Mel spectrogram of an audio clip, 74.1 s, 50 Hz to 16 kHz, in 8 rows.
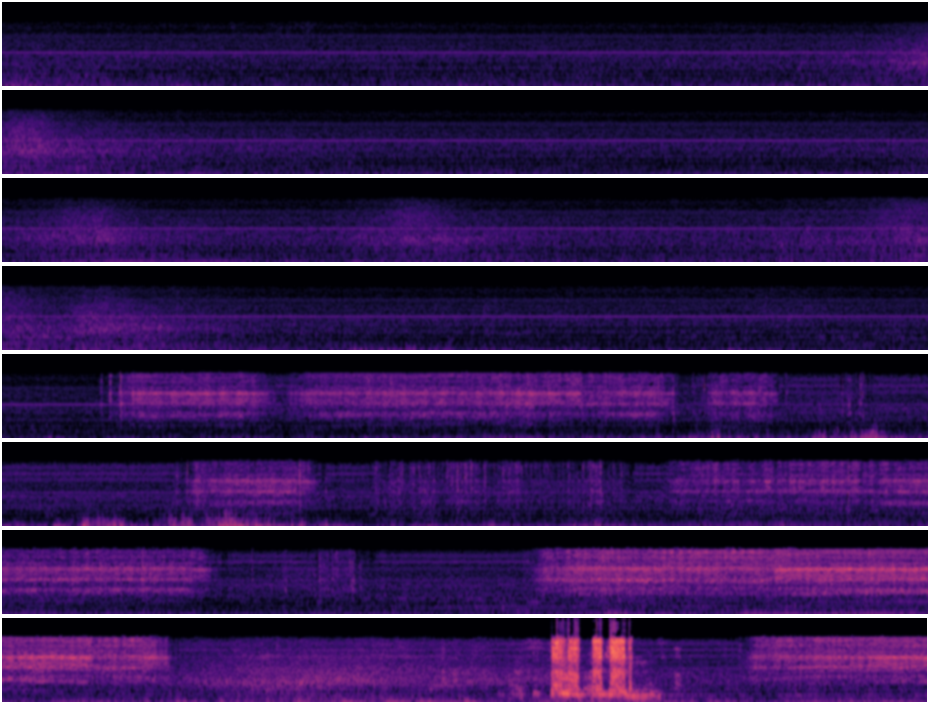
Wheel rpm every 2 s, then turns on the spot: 0, 0, 0, 0, 0, 0, 0, 0, 0, 0, 0, 0, 0, 0, 0, 0, 0, 0, 40, 50, 60, 30, 0, 30, 20, 20, 60, 60, 10, 20, 100, 110, 60, 0, 0, 20, 110.
42-44 48-50 56-58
